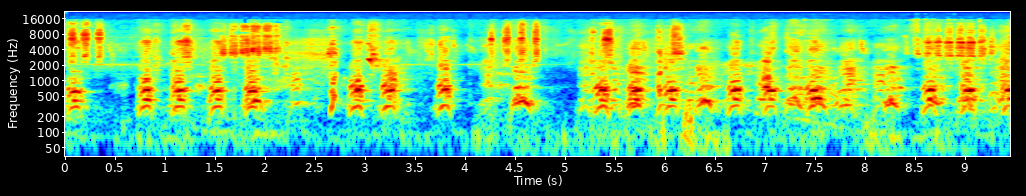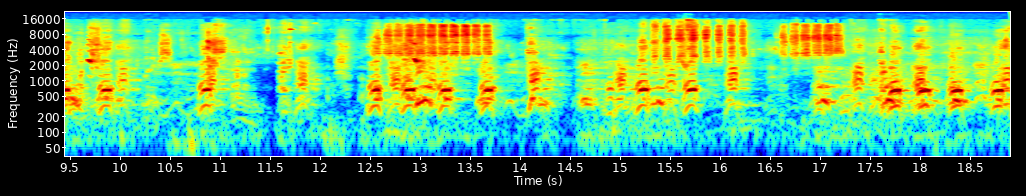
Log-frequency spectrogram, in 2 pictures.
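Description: A big Kangal dog barks over and over in deep, loud bursts, with short pauses and some quieter yips between the barks.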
